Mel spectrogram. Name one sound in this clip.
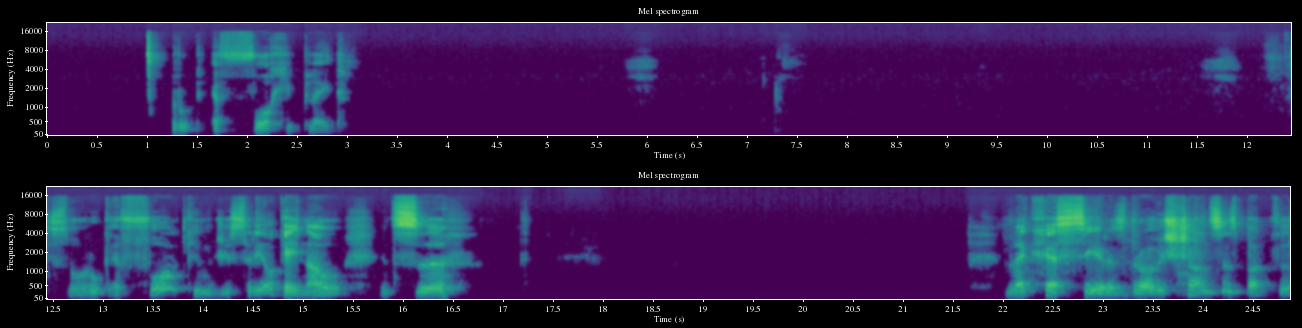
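A man talks calmly into a close microphone, pausing between phrases.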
